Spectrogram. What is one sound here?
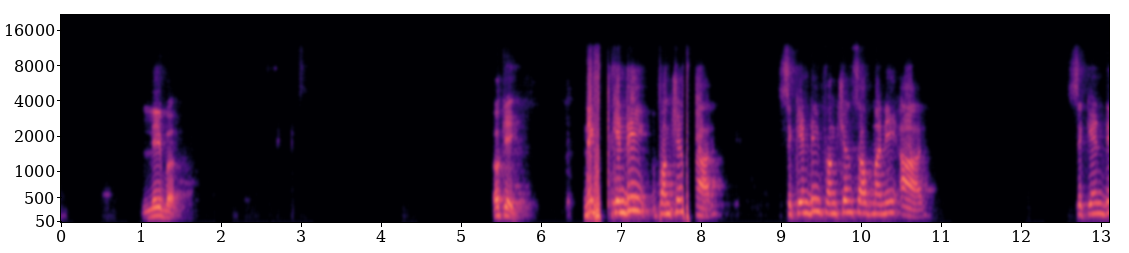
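A man speaks calmly and close, in short bursts with pauses, as if over an online call.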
